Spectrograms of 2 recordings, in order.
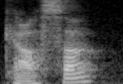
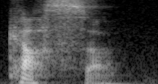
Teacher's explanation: saying casa with one s sound means house. If you say a double s sound, that means case. So we have casa, cassa, casa, cassa.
